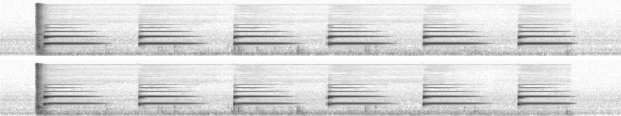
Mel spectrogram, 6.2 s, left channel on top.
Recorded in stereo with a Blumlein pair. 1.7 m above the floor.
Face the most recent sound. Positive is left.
turn(degrees=-15)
